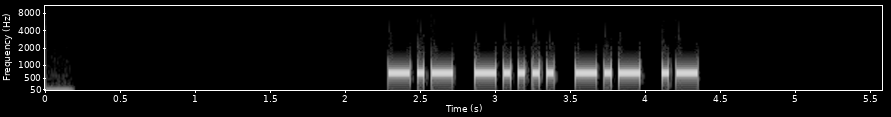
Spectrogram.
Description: Morse code, heard as a keyed tone, about 25 wpm, 700 Hz. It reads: K6KA
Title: USA Call Signs - 4 Characters - Repeated 2x - 25wpm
